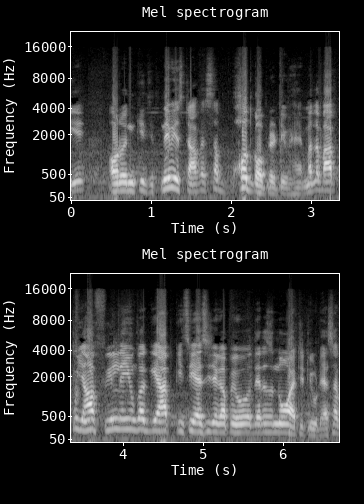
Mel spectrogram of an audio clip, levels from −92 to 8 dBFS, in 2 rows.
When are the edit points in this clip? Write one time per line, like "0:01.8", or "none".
none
